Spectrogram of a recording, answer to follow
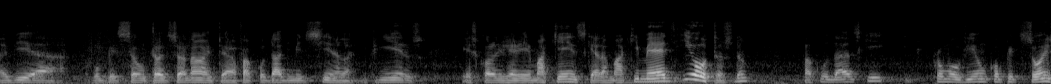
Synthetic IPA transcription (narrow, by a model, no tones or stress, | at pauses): aviɐ | kõmpet̪i̥sɐ̃w̃t̪ɾad̪isionawẽnt̪ẽɐfakud̪ad̪ɪd̪ɪmed̪isĩnɐlad̪ɪpĩɲeɾʊs | ɪɐ̰iskɔlɐdɪ̃ʒeɾeɐmakẽzɪskɪɛɾɐmakɪmɛd̪ɪːowt̪ɾɐsnɐ̃ | fakud̪ad̪ɪskɪ | pɾomoviɐ̃w̃kõpet̪i̥sõj̃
